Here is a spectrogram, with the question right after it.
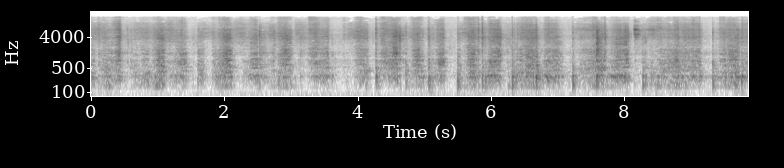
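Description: Long nails scratch the sides of a hollow, medium-hard green plastic bin with a lid. The result is a steady run of dry, rasping scratch strokes with a bright, hissy edge and a faint hollow body, with little low end.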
